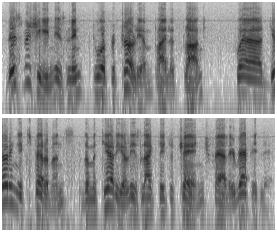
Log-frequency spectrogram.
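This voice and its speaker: A man narrating a 1950s educational film from a script in a measured, formal, instructional way. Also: medium pitch, very animated, a bit bright, low-quality recording.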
